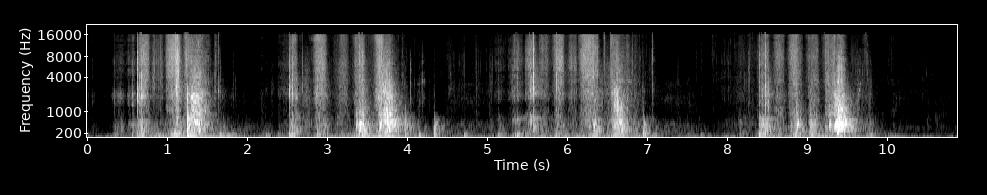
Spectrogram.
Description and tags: Cutting apples on a cutting board
I cut apples on a cutting board in front of two microphones
microphones 2 OM1(Line audio
apple, apples, background, chef, cook, cooking, cooking-food, Cut, cuttingboard, food, kitchen, knife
